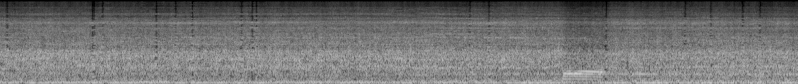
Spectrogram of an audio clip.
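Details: Chevy Impala with a V8, restored long ago and sitting for years, first start: low, steady burble holds an even idle under some outside noise, no miss or knock; idling normally.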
